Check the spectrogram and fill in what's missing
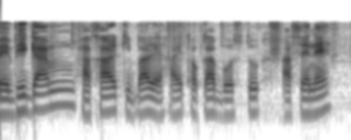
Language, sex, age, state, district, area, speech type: Assamese, male, 18-30, Assam, Jorhat, urban, read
